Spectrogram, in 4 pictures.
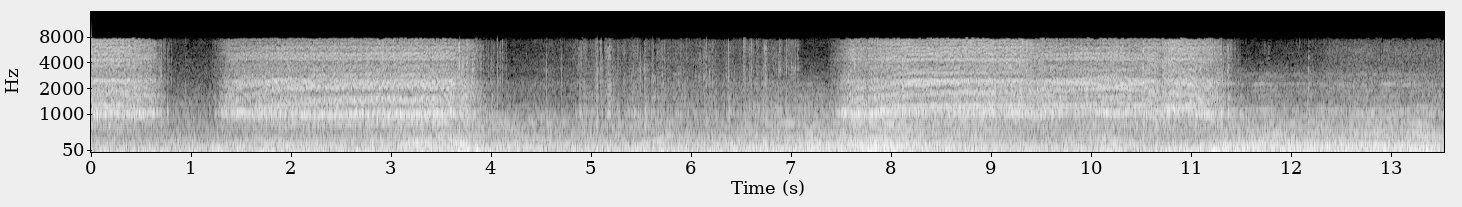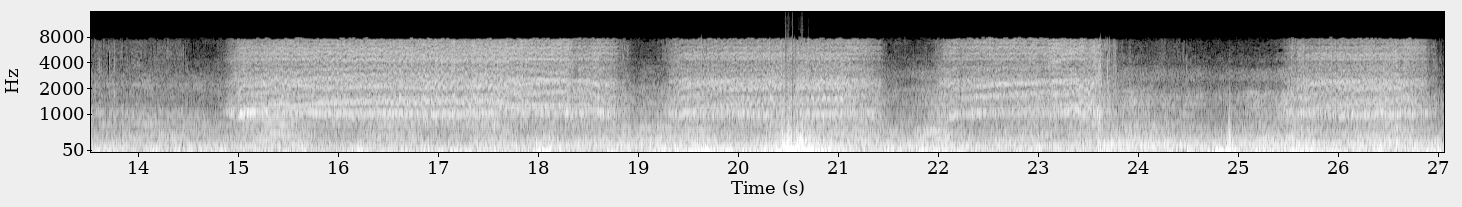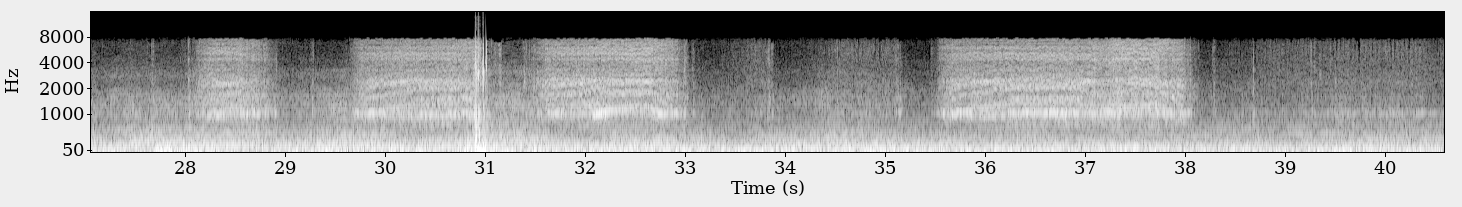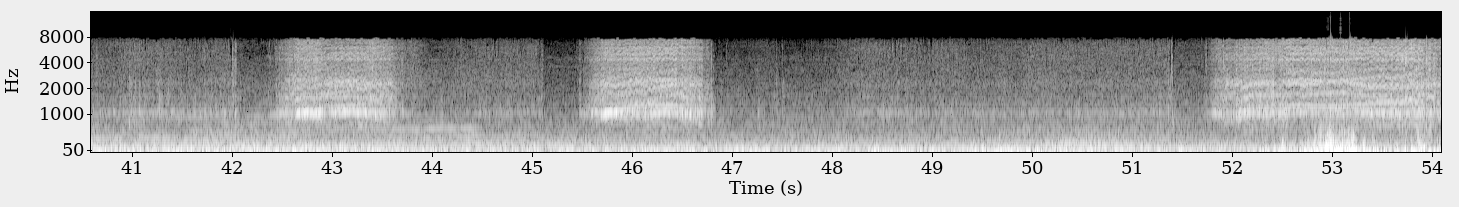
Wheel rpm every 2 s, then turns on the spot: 80, 130, 10, 40, 160, 110, 10, 80, 160, 90, 90, 100, 30, 50, 40, 80, 60, 30, 140, 20, 20, 60, 30, 40, 20, 20, 140.
4-6 12-14 20-22 26-34 38-44 46-50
